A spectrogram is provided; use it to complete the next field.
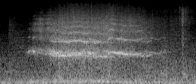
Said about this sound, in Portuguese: Estávamos rodando na faixa certa quando de repente um carro preto saiu do estacionamento na nossa frente. O motorista do táxi pisou no freio, deslizou e escapou do outro carro por um triz.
